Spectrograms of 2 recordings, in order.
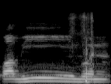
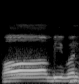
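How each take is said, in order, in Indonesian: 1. Vokal pertama pendek, yang kedua panjang. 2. Vokal pertama panjang, yang kedua pendek. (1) "baknya yang panjang, toknya pendek"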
